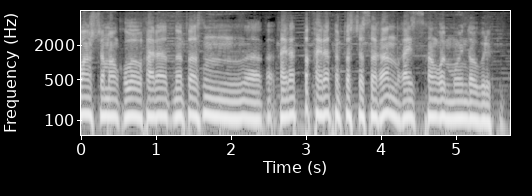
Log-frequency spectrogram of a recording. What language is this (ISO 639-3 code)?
kaz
